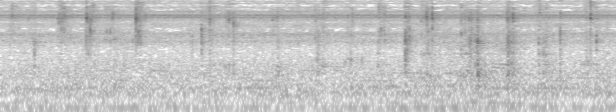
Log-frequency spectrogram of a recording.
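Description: Faint mouth sounds of chewing and nibbling chicken feet: small wet clicks and smacks scattered through, with a cluster about four to five seconds in.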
